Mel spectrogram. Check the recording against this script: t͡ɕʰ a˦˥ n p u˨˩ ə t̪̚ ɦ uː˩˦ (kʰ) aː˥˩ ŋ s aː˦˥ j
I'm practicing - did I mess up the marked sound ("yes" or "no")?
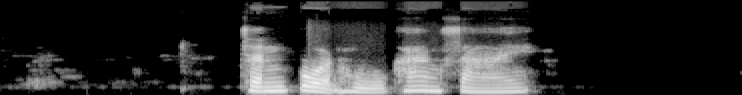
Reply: no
